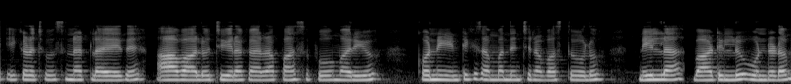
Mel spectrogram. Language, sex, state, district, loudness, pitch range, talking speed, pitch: Telugu, female, Telangana, Karimnagar, -22 LUFS, 205-220 Hz, 105 wpm, 210 Hz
